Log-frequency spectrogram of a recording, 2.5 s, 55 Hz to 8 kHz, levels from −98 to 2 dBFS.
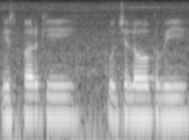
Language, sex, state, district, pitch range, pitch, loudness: Hindi, male, Chandigarh, Chandigarh, 125-130 Hz, 130 Hz, -14 LUFS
